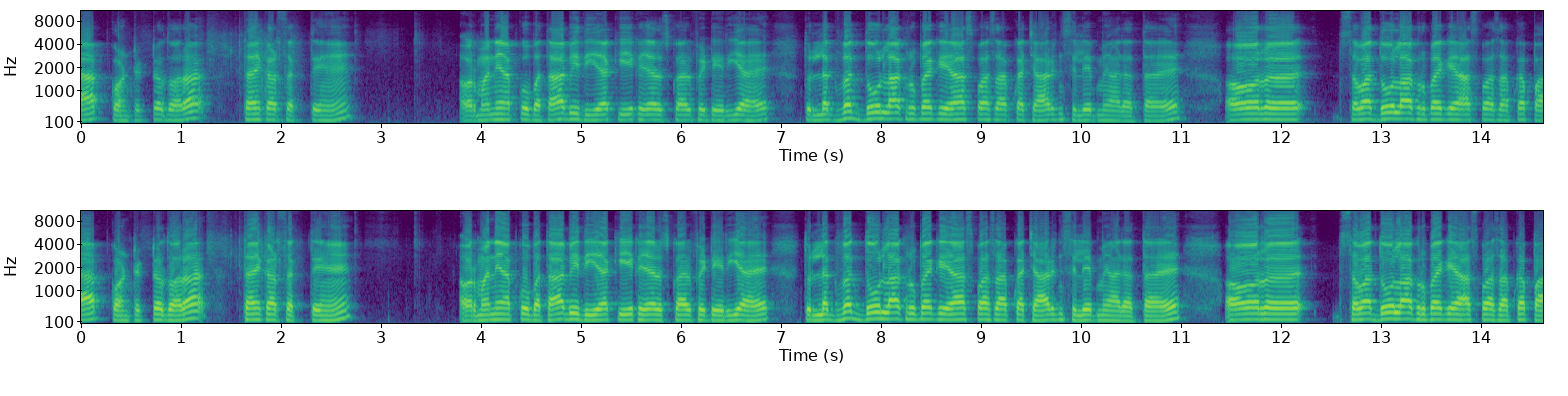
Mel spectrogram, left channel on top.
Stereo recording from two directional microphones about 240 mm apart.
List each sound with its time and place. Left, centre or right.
0.0 s a man's voice: centre
3.8 s a man's voice: right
